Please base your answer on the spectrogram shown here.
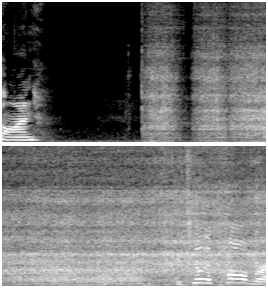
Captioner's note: blender buzzes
